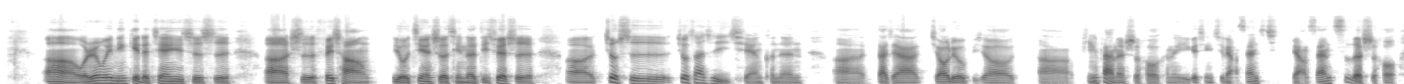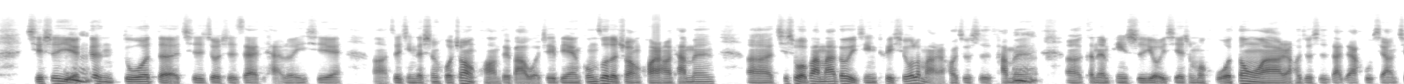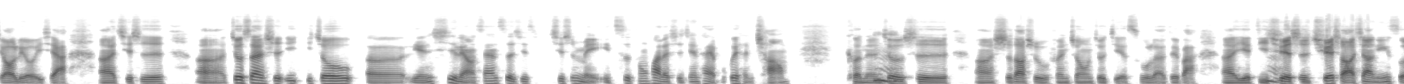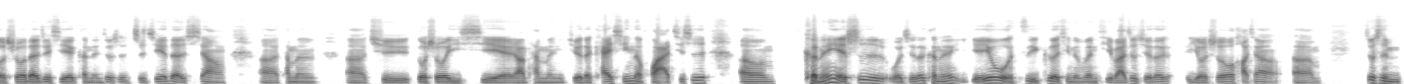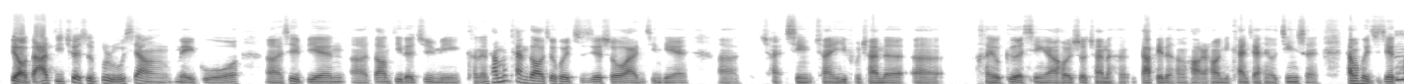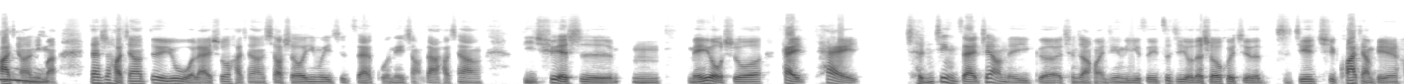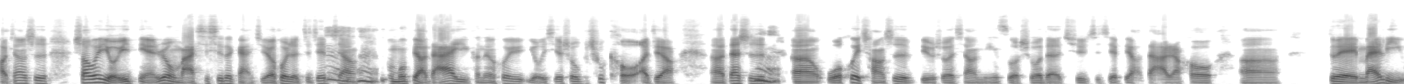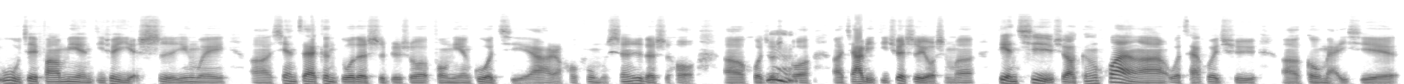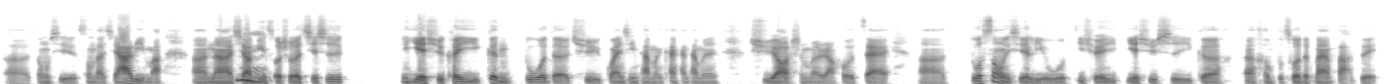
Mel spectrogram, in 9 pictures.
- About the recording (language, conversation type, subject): Chinese, advice, 我该如何在工作与赡养父母之间找到平衡？
- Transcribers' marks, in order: "束" said as "诉"; laughing while speaking: "的确是缺少"; other background noise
